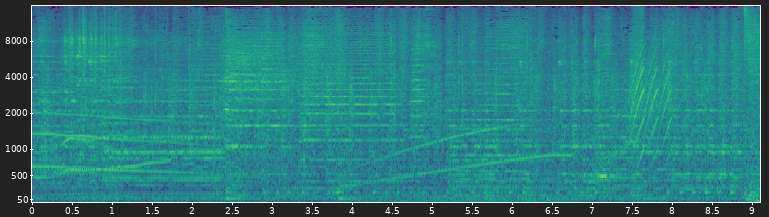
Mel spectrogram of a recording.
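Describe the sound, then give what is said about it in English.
Cartoon spaceship crash landing, cushioned by giant bouncy castles attached to the front bumper: a loud, continuous rumbling, clattering roar with sweeping whistle-like tones running through it and a sharper burst near the end. “Whew, nice landing, Mindy. Those giant bouncy castles you attached to the front bumper really helps to soften the landing.”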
